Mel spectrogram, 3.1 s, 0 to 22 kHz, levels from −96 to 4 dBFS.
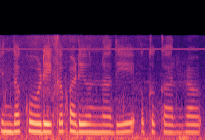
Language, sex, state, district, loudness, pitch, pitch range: Telugu, female, Telangana, Hyderabad, -16 LUFS, 235 Hz, 230-245 Hz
